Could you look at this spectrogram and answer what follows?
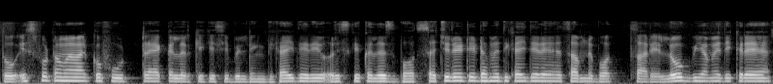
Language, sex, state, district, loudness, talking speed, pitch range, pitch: Hindi, male, Himachal Pradesh, Shimla, -16 LUFS, 270 wpm, 135-155 Hz, 145 Hz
